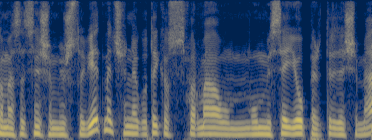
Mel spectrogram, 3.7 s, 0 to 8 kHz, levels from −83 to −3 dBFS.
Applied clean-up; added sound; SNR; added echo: neural separator model SepFormer DNS4.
